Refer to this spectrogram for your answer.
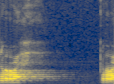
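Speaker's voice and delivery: airy aspirated H at the end. Teaching learners the word for male, repeating it: breathy H at the end. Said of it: "it has the H sound, the air at the end".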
